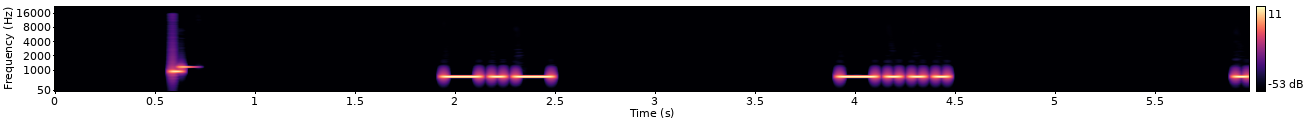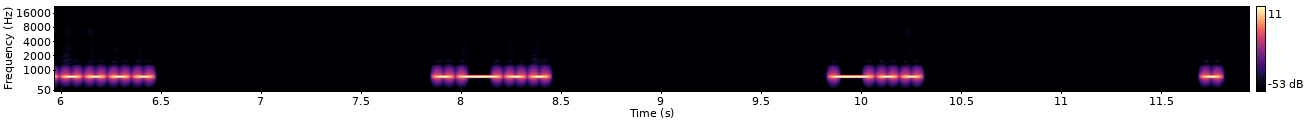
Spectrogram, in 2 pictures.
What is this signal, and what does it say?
Morse code, heard as a keyed tone, about 20 wpm, spaced as for 5 wpm, 700 Hz. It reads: KB5LDE
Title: USA Call Signs - 6 Characters - 8x Character Spacing - 20wpm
